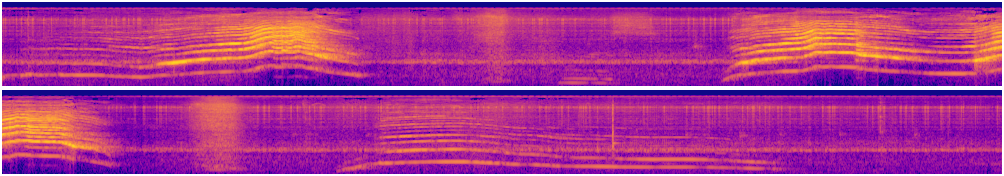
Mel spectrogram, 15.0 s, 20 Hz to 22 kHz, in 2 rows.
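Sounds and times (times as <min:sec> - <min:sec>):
cat yowling: 0:00.1 - 0:02.8, 0:05.4 - 0:08.4, 0:10.0 - 0:13.4.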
